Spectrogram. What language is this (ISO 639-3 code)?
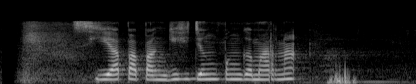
sun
